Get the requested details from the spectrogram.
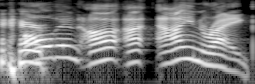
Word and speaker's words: Alden Ehrenreich: So the three movies we're doing this week are The Yellowbirds, which stars Aiden Erickson. – Alden Ehrenreich. – That's it. Yeah. Thank you.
